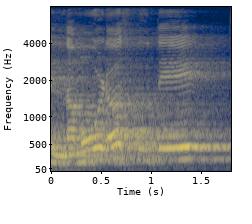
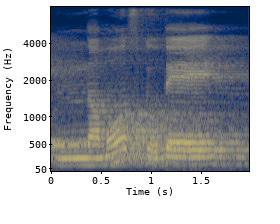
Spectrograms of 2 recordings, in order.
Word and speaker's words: नमोस्तुते: जो यहाँ पे आपको एस दिखाई देता है, ड दिखाई देता है, that one is silent sound. नमोस्तुते मो है, इसलिए उसके साथ इसका प्रोनाउंसिएशन हो ही जाएगा, इसलिए नमोडस्तुते, that one is wrong. This is wrong pronunciation. Okay, here we से नमोस्तुते।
